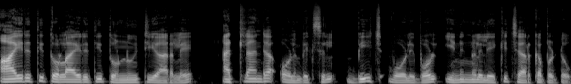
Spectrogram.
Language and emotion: Malayalam, neutral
